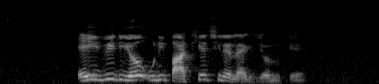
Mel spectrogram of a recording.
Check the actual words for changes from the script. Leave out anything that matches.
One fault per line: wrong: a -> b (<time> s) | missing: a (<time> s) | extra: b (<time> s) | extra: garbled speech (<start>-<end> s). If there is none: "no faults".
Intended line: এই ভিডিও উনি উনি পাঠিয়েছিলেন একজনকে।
missing: উনি (1.6 s)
